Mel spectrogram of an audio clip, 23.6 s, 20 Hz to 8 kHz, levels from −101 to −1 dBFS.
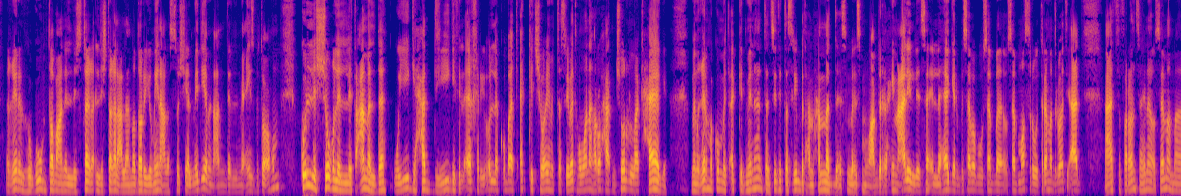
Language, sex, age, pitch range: Arabic, male, 20-39, 110-150 Hz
